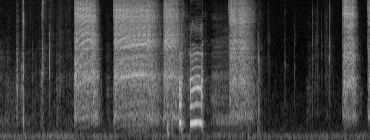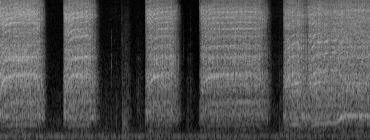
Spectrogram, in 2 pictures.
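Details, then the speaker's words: FastTrax Rotostart starter for nitro RC cars after re-soldering repair: short bursts of high buzzy motor whir with gear rattle, suddenly speeding up partway, battery possibly low on charge; starter runs normally. "yeah, it's gone quicker. Do you hear that? All of a sudden it went quick then."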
